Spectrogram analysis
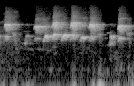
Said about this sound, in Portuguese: Tem um passarinho cantando aí. Bonitinho o passarinho, gostei.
